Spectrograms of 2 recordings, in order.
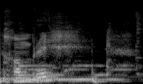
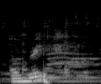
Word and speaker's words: hombre: Is hombre, hombre. I think the H in hombre is silent.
